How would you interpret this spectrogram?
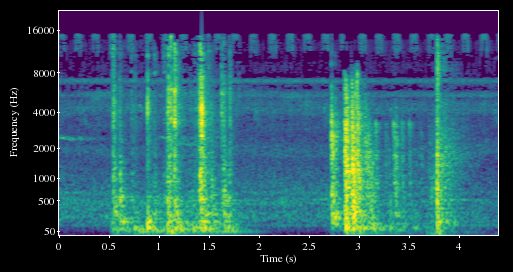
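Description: A metal door bolt rattles and clacks as it is drawn back and someone enters a house, then the house door is quickly swung shut with a solid thud, followed by a few quick clicks as the bolt slides home. Fairly loud, no voices.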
